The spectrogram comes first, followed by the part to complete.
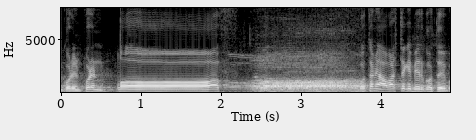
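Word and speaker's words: قاف: প্রথমে আওয়াজটাকে বের করতে হবে, প্রথমে আওয়াজটাকে বের করতে হবে, দেখেন কফ। হ্যাঁ প্রথমে একবার আওয়াজটাকে বের করে নিতে হবে, তারপর আওয়াজ আর বার করার দরকার নেই। এই দেখেন কফ, কফ, কফ, কফ, কফ, কফ।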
